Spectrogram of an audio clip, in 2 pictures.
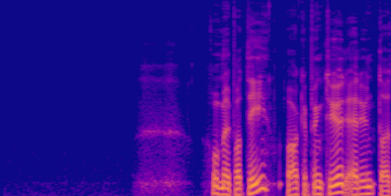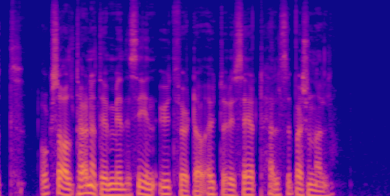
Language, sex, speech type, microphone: Norwegian, male, read, Sennheiser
